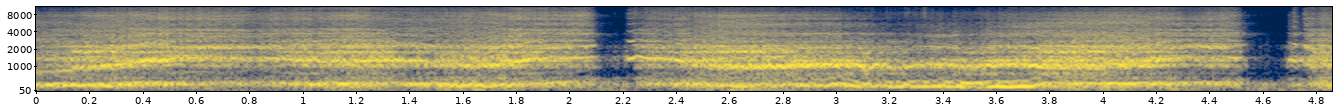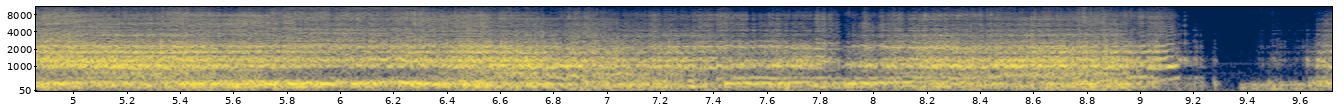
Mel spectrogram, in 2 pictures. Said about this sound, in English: More likely the monster baby Chris and I made by slowing the sound of a crying baby down and distorting it over the sound of frogs chirping in the night.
